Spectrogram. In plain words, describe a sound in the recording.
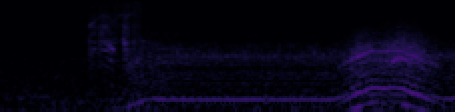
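A car engine starts and idles.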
